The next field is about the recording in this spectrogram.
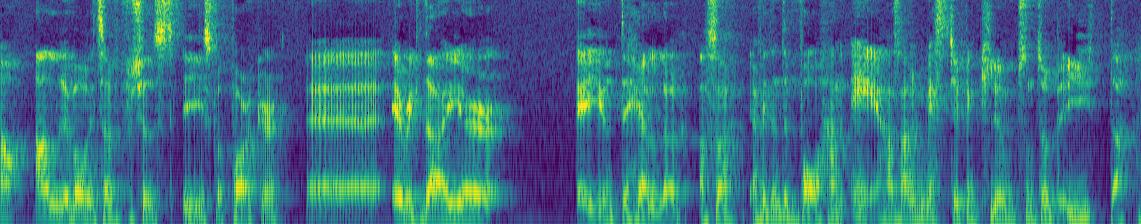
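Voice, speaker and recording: A man talks fairly slowly, with audible room echo and noticeable background noise all around. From southern Sweden, Skåne. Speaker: sports journalist and football podcaster. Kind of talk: casual chat.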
